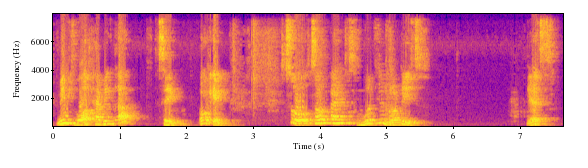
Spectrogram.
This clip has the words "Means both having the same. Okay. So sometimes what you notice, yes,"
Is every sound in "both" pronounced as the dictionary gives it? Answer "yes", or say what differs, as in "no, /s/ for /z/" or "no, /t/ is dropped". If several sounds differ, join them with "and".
no, /t/ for /θ/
